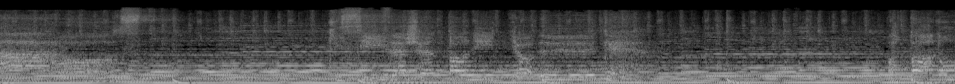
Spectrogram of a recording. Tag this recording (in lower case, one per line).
music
